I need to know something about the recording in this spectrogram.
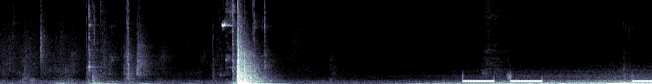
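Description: A door shuts with a single thud about three seconds in, after a few faint knocks. Near the end a British telephone ringing tone is heard in the earpiece, a double ring twice, over a low hum.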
